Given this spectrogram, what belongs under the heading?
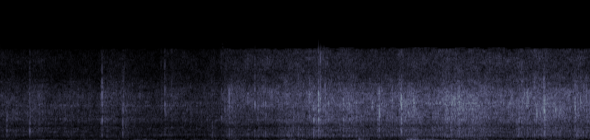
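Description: Chopped banana flower sizzles and is stirred in a pan for a Kerala thoran, a steady crackling fry that grows a little louder, with soft scraping strokes of the spoon.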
